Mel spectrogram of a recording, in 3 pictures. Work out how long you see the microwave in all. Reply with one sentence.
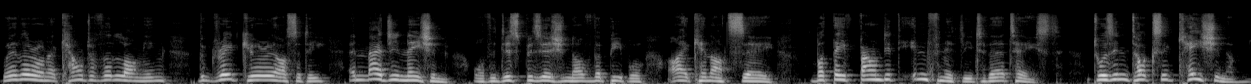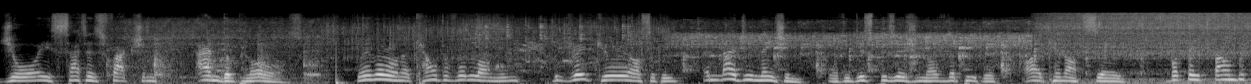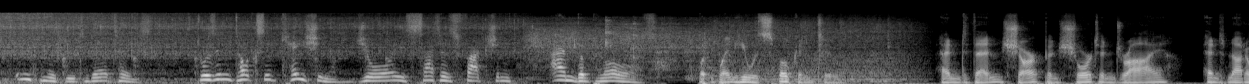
The microwave can't be heard in this clip.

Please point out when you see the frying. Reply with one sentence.
The frying can be heard from 13.4 to 34.4 s.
